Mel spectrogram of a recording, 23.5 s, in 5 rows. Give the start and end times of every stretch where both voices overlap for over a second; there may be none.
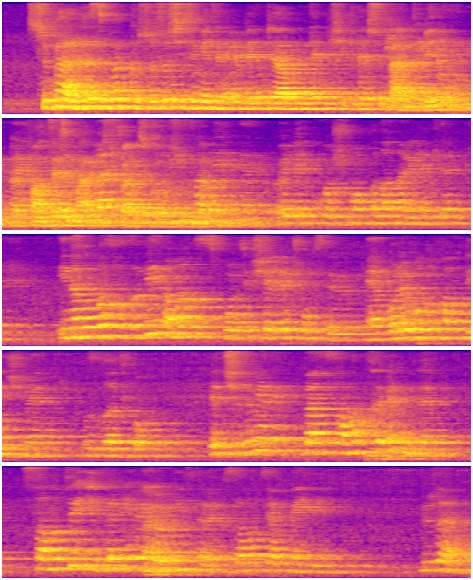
3.8-6.9

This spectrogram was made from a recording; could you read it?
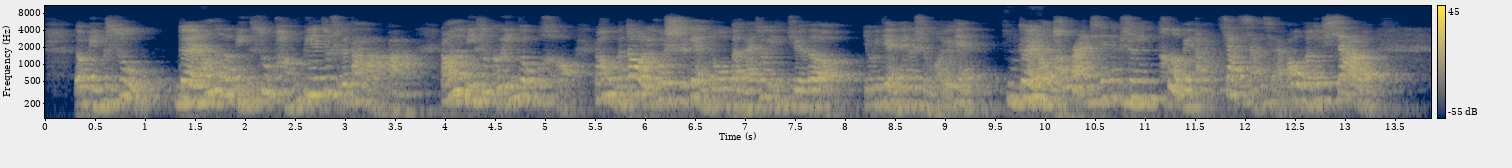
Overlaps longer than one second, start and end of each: none

